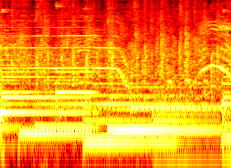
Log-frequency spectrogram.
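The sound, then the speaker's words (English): An audience at a church service applauds steadily for about three seconds to welcome the evening's guest preacher, pastor of the New Beginnings Faith Fellowship Ministry, the dense clapping blending with sustained organ chords that shift pitch underneath, while a few voices call out through it. “Come on, y'all, give a round of applause.”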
